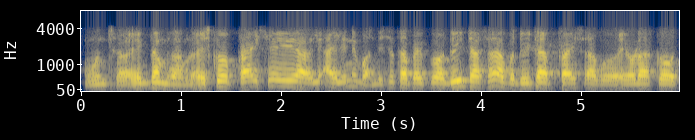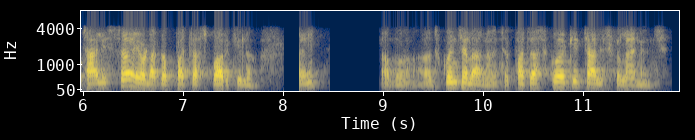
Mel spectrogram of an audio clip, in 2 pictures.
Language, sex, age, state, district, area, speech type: Nepali, male, 30-45, West Bengal, Kalimpong, rural, conversation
